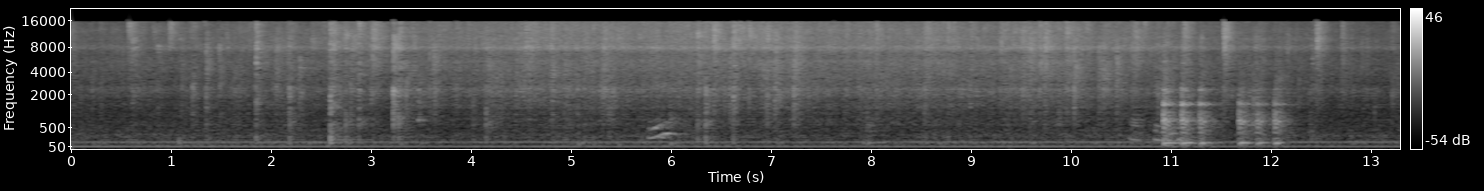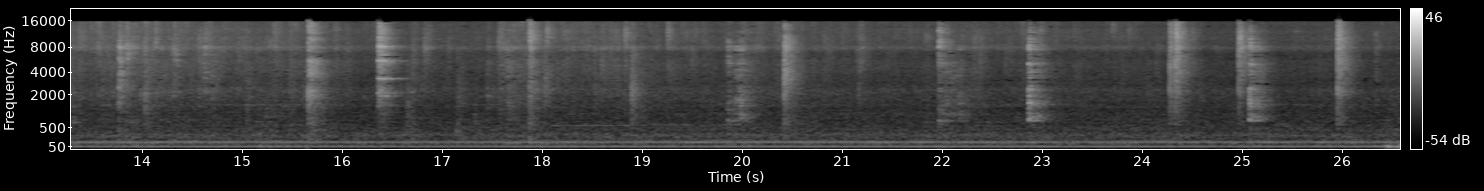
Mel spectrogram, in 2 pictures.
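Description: Mussels frying and sizzling in oil in a pan, with stirring, just after curry leaves go in. The sizzle is loudest over the first half and then eases. From about 14 s on a metal spoon clinks sharply and repeatedly against the pan and plate as the mussels are served, over a steady low hum.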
